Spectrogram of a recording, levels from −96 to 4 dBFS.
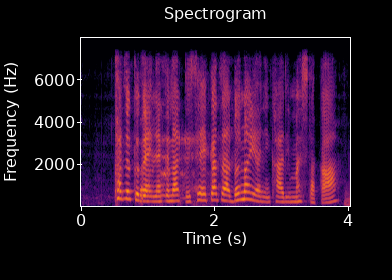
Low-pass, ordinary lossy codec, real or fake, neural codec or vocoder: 7.2 kHz; none; fake; codec, 24 kHz, 3 kbps, HILCodec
